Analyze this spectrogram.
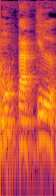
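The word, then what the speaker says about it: مُعْتَق: alal muktikil sayyidi wa muktakil abdi. Jadi muktik yang pertama itu bil kasr, muktak yang kedua itu bil fathah, karena berpengaruh terhadap makna.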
